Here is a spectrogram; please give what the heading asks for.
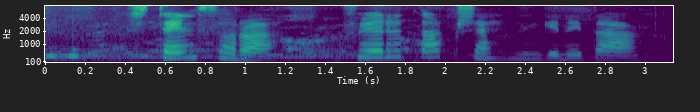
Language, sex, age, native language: Icelandic, female, 13, Icelandic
